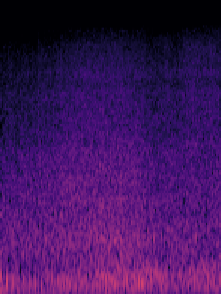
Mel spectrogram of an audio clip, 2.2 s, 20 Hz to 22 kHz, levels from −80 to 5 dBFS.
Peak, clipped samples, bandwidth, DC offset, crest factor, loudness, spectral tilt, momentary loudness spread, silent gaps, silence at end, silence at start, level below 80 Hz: -24 dBFS; under 0.1%; 16 kHz; under 0.1%; 14 dB; -37 LUFS; -4 dB/octave; 4 LU; none; 0 s; 0 s; -50 dBFS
